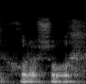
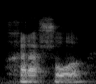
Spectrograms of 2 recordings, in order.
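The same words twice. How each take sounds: First: The unstressed vowels keep a full O sound. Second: The unstressed vowels are reduced to an A sound. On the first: The speaker calls it wrong. "which isn't хорошо" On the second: The speaker calls it right. "the O being unstressed, uh, turning into an A, like in хорошо"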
